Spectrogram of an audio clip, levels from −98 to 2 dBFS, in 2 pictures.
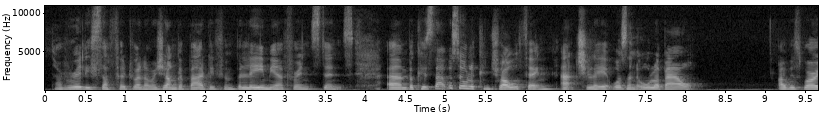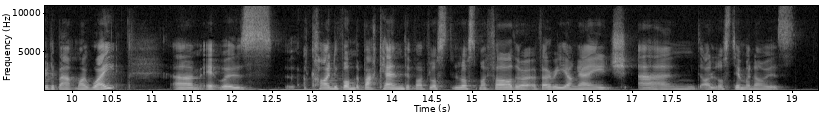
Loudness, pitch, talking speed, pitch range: -37 LUFS, 175 Hz, 180 wpm, 165-190 Hz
